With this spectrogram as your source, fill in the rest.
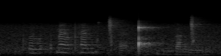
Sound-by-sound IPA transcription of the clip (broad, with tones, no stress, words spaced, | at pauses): pʰə˥l | ɓæ̃˥lpʰæ̃˥ŋɡu˥ ǀʰæ˩ ɡ͡ǃu˧˥ɓu˥nza˥ŋ͡ǀə˧˥n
